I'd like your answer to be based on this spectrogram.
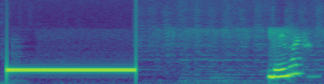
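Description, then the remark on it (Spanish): A telephone dial tone as a call is being placed: one loud, steady, mid-pitched beep holding for about a second and a half, then a quiet pause before a voice briefly begins speaking. “Ahí le estamos marcando. Ok, vamos a llamarle.”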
